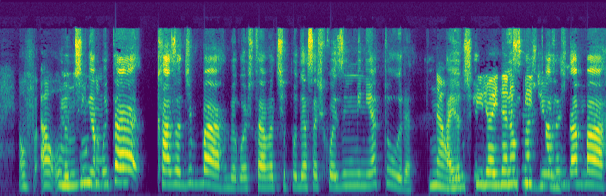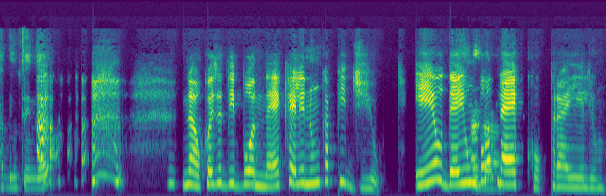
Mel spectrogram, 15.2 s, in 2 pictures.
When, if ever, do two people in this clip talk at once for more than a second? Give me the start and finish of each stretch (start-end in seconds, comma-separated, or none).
5.3-7.2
